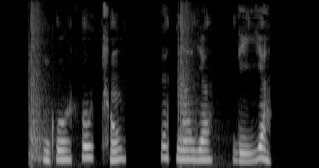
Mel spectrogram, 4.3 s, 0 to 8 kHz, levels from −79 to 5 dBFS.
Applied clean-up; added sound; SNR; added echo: none; Explosion; 14 dB; none.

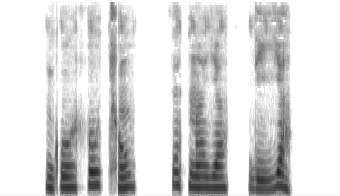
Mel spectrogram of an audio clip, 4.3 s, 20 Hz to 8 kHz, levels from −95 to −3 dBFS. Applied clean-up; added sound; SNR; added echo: none; none; none; none.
